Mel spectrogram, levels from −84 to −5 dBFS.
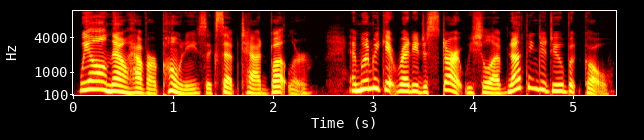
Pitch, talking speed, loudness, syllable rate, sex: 225 Hz, 265 wpm, -19 LUFS, 5.9 syllables/s, female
